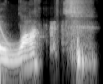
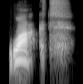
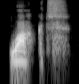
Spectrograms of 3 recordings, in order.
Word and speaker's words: walked: of the e and the d is going to be pronounced as a t because it's easier to say instead of right walked walked if i say stopped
